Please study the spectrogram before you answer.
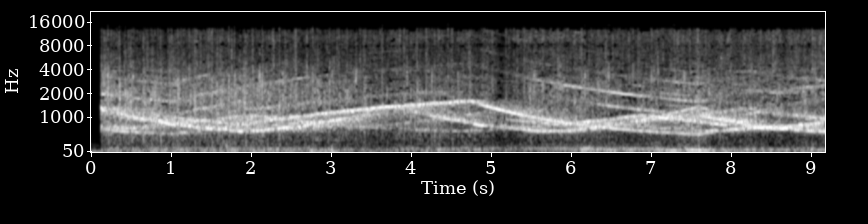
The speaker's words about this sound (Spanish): Y en Son Espaces, a las 8 de la tarde, este aplauso no es hacia los sanitarios tan solo. Ellos también aplauden a la Policía Nacional y a la Policía Local.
